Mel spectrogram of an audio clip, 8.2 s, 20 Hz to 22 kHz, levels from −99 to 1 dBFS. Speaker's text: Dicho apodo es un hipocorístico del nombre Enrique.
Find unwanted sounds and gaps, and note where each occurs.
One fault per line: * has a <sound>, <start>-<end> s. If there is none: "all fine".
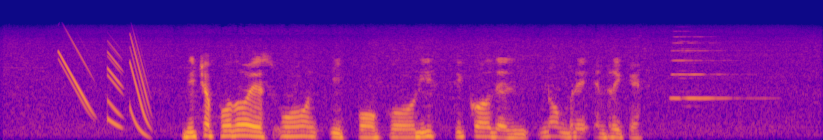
* has a chirp, 0.6-1.5 s
* has a squeak, 6.7-7.8 s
